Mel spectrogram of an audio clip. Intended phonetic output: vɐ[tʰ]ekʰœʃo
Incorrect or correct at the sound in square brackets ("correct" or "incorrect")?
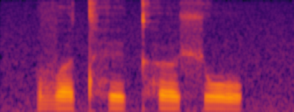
correct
